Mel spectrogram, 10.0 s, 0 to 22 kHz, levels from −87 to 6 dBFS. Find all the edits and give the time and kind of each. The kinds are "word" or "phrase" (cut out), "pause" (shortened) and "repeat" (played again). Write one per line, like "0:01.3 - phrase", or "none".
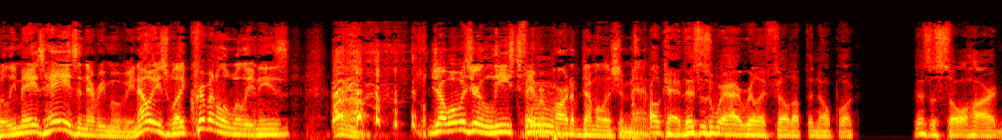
0:02.5 - phrase
0:04.3 - word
